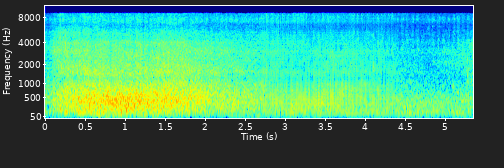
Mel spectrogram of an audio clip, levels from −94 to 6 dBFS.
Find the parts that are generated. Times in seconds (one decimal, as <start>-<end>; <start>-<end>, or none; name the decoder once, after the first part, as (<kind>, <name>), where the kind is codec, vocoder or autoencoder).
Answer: 2.7-4.4 (vocoder, Vocos)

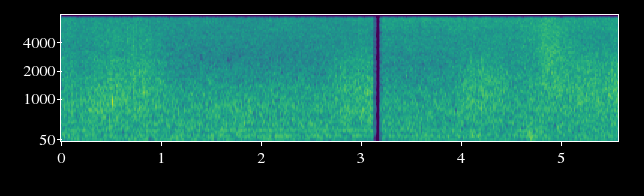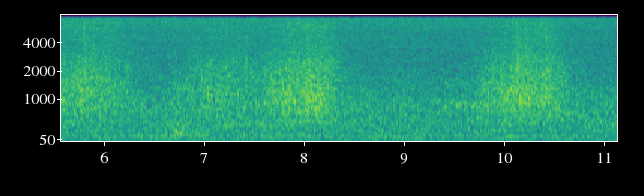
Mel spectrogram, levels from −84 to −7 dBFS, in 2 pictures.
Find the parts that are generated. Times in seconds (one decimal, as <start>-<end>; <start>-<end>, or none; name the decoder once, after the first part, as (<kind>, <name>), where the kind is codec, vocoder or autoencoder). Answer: 0.0-7.0 (vocoder, Vocos); 7.6-11.1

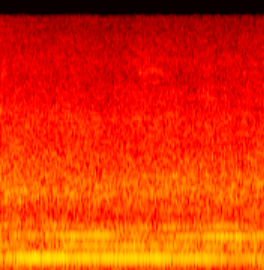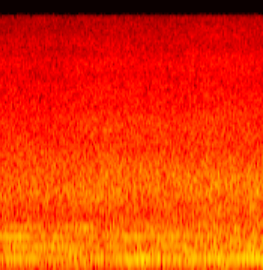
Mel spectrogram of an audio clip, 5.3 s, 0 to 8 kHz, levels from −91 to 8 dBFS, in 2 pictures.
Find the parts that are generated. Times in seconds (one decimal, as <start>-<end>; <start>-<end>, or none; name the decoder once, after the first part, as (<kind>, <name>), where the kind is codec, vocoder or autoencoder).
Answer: none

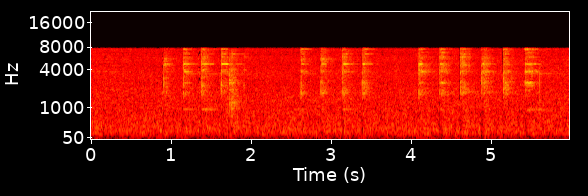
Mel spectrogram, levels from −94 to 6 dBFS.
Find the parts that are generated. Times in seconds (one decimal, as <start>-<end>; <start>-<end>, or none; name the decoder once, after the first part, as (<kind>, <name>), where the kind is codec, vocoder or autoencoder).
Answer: 0.0-0.5 (vocoder, Vocos); 4.1-4.5; 5.4-6.0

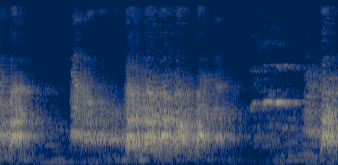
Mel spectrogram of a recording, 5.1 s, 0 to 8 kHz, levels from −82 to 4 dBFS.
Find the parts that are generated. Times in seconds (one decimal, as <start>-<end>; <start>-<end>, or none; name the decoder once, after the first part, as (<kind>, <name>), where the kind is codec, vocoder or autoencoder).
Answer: 0.0-0.5 (vocoder, Vocos); 1.2-2.2; 2.8-3.7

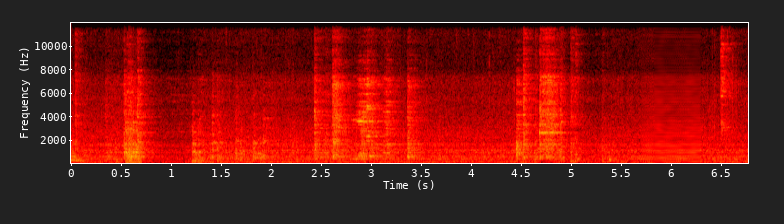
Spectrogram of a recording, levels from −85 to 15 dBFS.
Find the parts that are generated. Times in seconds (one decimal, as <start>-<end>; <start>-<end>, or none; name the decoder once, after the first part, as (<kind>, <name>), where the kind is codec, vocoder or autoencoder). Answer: 5.7-6.3 (vocoder, Vocos)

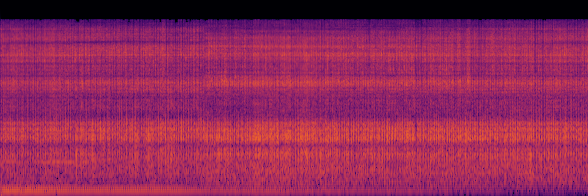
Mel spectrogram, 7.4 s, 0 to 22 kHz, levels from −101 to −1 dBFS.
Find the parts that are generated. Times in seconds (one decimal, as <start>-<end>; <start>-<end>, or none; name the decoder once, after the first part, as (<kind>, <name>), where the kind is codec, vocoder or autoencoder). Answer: 0.0-0.7 (vocoder, Vocos); 3.2-4.1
